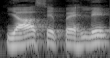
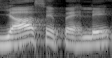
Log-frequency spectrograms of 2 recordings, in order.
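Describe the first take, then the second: Both takes have the same delivery.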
